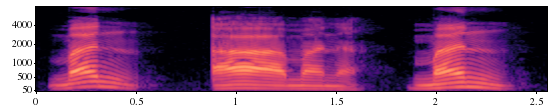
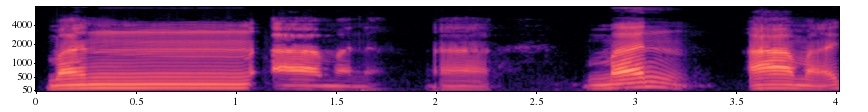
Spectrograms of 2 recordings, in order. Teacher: Maka baca dengan jelas huruf nunnya tanpa tambahan gunnahnya. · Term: izhar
